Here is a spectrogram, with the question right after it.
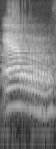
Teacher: posisikan tetap lidah anak ke atas dengan cara mencontohkan bunyinya R minta anak untuk merasakannya pada bagian leher bunyikan R seperti itu jadi di leher ada getaran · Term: fonem R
